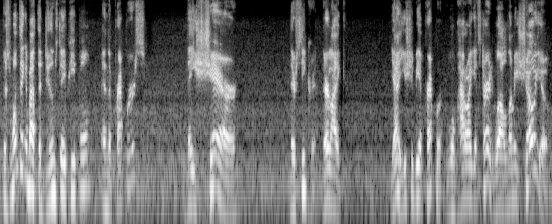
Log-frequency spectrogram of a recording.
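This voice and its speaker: A man in his fifties talks through a loose livestream monologue with a high, bright, forceful voice. He is blunt and mocking, and he wanders from point to point. A faint hum sits under the recording. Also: rough recording. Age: 50s. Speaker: livestream host.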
